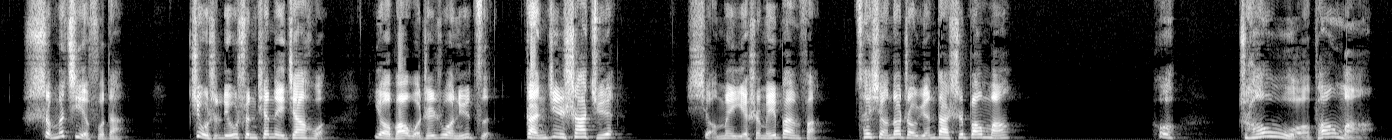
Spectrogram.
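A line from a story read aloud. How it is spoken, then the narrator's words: Chuckling. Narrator (Chinese): 袁鹤嘿嘿一笑，说道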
